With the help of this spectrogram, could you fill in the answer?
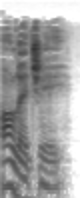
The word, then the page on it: ology: British English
